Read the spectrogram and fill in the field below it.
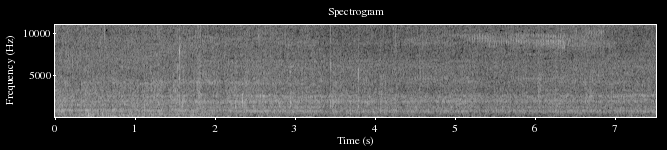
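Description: A car engine idles.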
